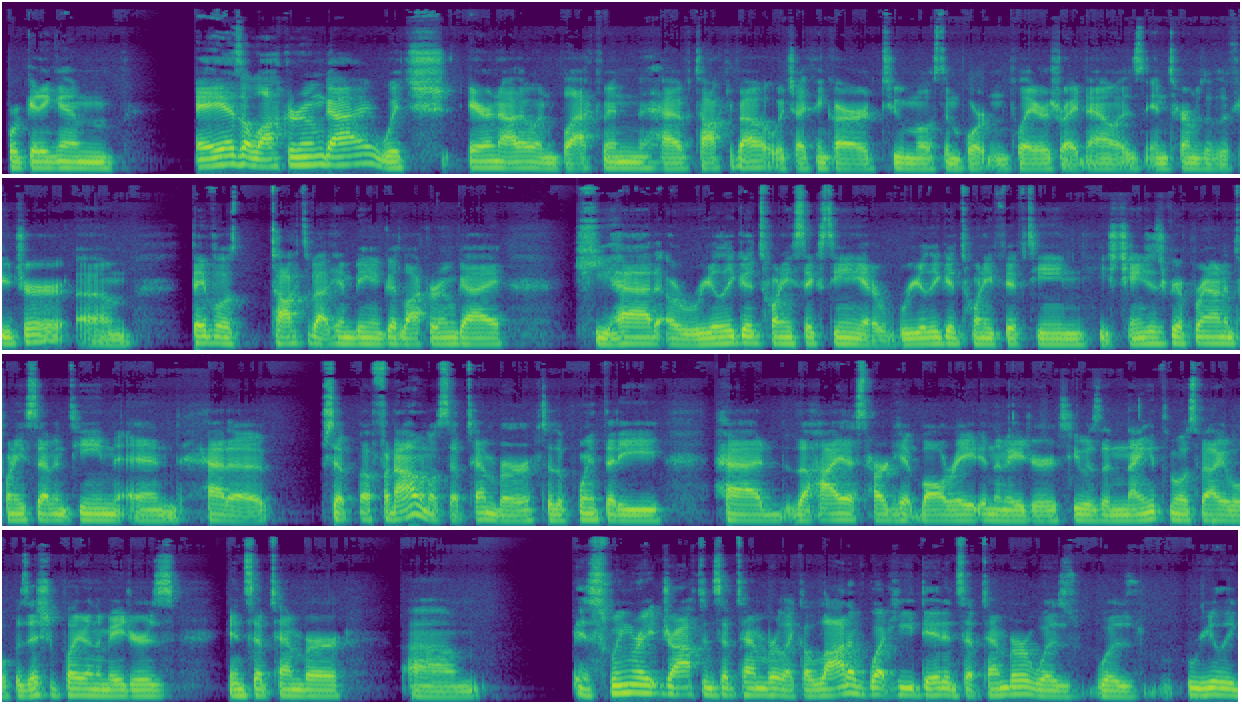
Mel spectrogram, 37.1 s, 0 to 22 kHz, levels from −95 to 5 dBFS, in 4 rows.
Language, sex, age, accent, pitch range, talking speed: English, male, 20-39, American, 95-115 Hz, 185 wpm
